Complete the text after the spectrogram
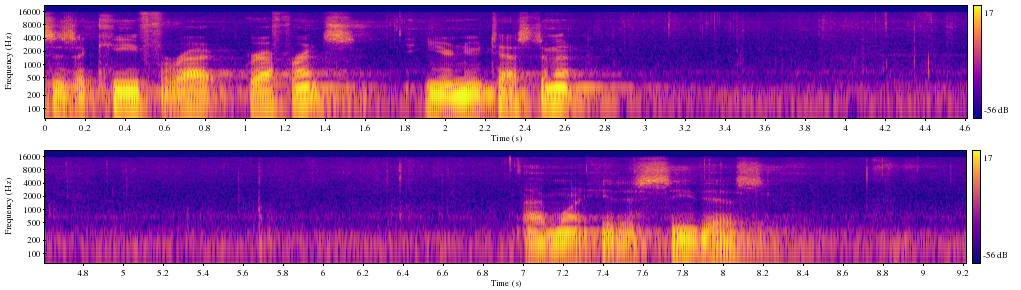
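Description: A man speaks calmly into a headset microphone, with long pauses.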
